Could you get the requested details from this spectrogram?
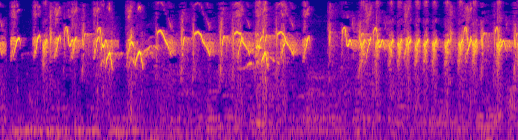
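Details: Brown-throated sunbird sound used as a lure for wild birds: busy, high-pitched twittering with quick rising and falling chirps and sharp repeated tweets, strung together without a break.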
